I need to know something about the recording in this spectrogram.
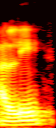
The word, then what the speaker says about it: Allais: si mal no recuerdo, que se escribe Allais, pero se pronuncia Allais.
